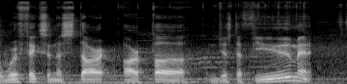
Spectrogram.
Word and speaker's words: pho: Vietnam, they call it pho. It's spelled P-H-O, but you almost pronounce it like fur, F-U-R, but the R is like semi-silent, so you say pho.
